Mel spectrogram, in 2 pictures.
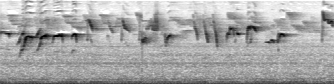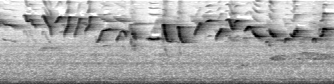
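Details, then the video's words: White-eye song as training audio for a pleci to sing; ten seconds of rapid, sharp, high twittering in dense bursts, with a short quieter stretch around the fourth second. "Terapi Pleci Cepat Gacor Buka Paruh"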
